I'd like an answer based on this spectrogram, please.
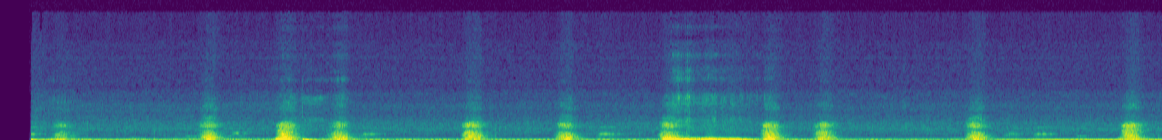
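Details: A sleeping Beagle snoring: a steady low hum runs throughout, broken by short snorting breaths every second or so and one longer wheezy rasp in the middle.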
